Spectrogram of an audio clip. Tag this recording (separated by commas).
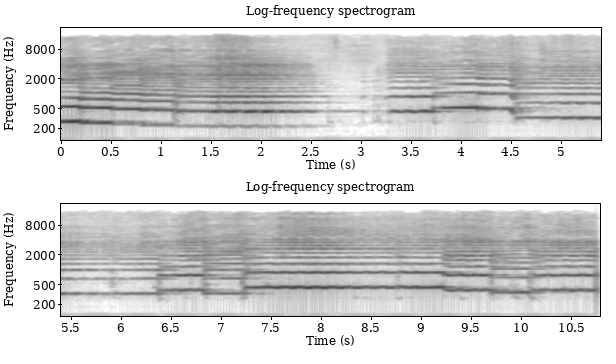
Music, Musical instrument, fiddle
